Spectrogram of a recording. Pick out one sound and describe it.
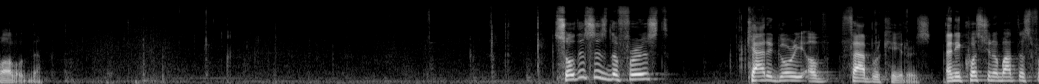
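A man reads aloud calmly through a microphone.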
